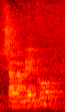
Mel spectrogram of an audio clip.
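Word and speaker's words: Xalamelco: abonando en este sentido la localidad se llama jalamelco con x jalamelco ellos lo pronuncian con chamelco está en el municipio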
